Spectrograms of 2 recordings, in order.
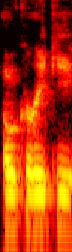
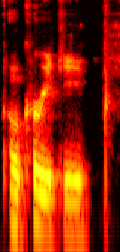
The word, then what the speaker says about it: Okereke: Beyond that, beyond just him and Okereke, who we've talked at length about, or sorry, not Okereke, it's Okereke.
